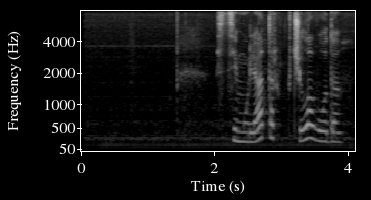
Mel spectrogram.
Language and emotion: Russian, neutral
